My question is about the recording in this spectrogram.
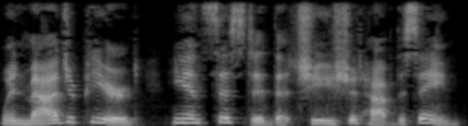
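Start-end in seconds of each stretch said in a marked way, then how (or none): none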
